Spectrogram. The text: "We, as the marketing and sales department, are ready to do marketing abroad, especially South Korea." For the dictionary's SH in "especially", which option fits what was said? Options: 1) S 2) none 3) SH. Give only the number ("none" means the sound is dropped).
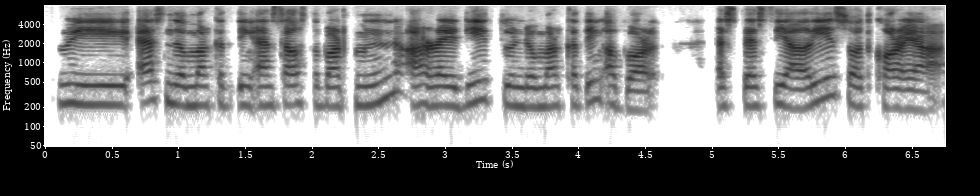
1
